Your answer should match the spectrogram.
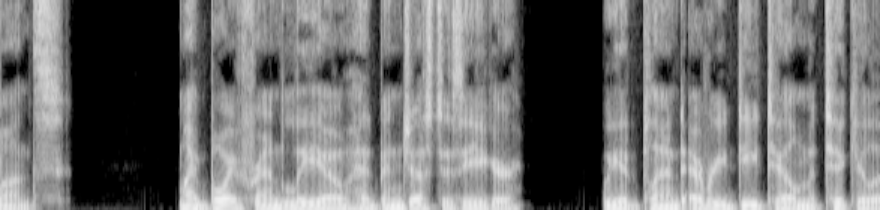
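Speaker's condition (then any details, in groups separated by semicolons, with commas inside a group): No condition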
